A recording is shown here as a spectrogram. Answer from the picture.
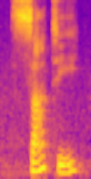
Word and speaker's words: sati: be on sati patana sati is the pali spelling pronunciation of smirti why don't they have smear t because generally if you find in in poly if you have two different consonants conjunct to one another they simplify it here there's this um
